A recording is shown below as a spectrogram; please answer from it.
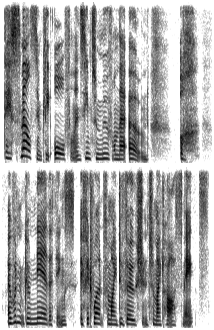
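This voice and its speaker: A woman's voice: on the high side, moderate pace, dry recording, close to an everyday voice. A woman voicing a vain, scheming teenage schoolgirl in a video game, with a pompous, genteel British delivery. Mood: disgusted. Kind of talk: video game character acting.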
